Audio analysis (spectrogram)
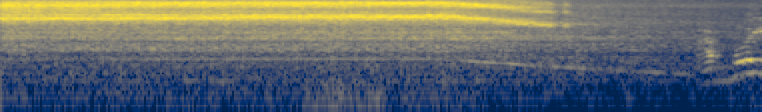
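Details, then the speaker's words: Shop vacuum on a vacuum forming rig: loud high whine holds steady, then sags in pitch as the motor strains against a fully sealed intake, pulling the plastic sheet tight enough to suck a hole through it. "believe you could hear that high-pitched kind of whine there."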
